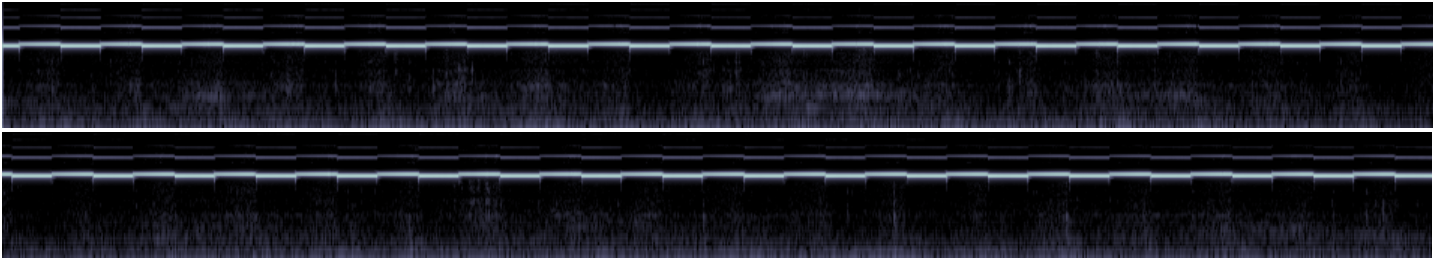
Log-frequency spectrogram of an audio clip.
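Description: Electronic piezo buzzer on a high-altitude balloon payload, sounding one high-pitched tone that pulses evenly about once a second without a break.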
